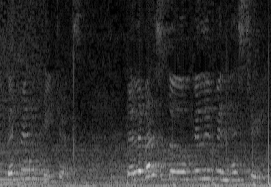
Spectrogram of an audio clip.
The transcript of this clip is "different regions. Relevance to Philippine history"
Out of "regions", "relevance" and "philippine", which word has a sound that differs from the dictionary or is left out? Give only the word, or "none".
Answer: regions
